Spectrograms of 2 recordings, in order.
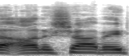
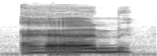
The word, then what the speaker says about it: Anishinaabe: And oh, you live near two of the Anishinaabe tribes, and I think I'm saying it totally wrong, actually. Anishinaabe. Yep, I was saying it wrong.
